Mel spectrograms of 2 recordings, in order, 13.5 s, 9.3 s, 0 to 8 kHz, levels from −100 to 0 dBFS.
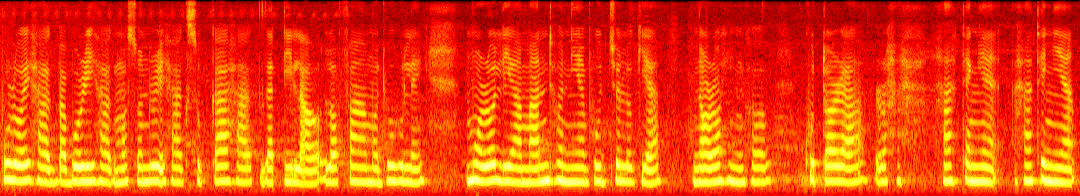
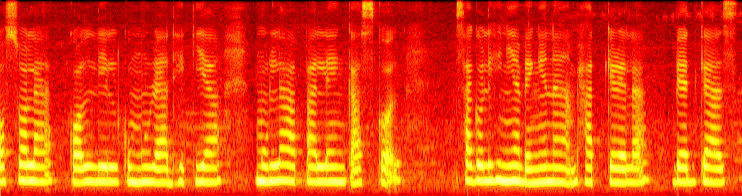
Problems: background sounds at intervals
